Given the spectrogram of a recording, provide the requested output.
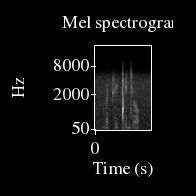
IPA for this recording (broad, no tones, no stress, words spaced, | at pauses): bɛt͡ʃi ǃidʲo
